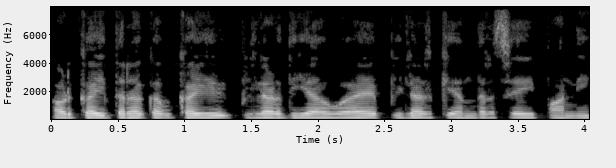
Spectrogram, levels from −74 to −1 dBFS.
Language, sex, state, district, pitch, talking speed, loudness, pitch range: Maithili, male, Bihar, Begusarai, 140 Hz, 235 wpm, -19 LUFS, 135-140 Hz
